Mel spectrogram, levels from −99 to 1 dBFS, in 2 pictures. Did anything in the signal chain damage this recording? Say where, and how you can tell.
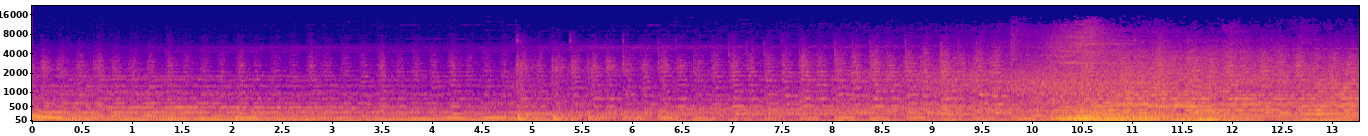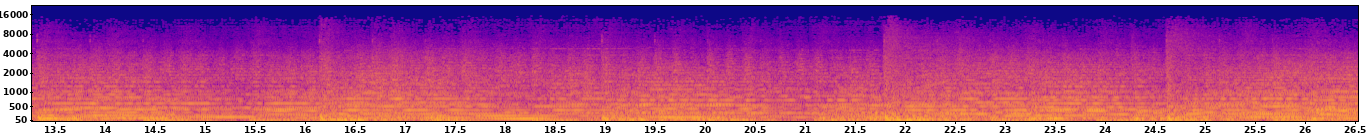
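No, nothing stood out on listening that would point to damage at any stage of the signal chain.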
